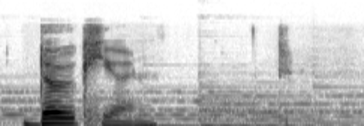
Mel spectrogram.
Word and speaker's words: DQN: uh three-letter slang before japanese netslam pronounced dokun used to refer to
